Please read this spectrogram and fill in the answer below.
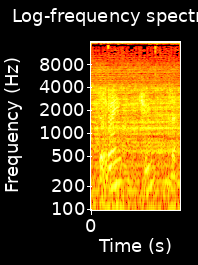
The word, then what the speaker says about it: Dracula: Dracula. The sound is so intriguing. Three syllables. Dracula.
